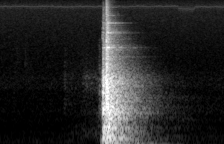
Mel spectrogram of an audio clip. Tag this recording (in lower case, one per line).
slam
domestic sounds
door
